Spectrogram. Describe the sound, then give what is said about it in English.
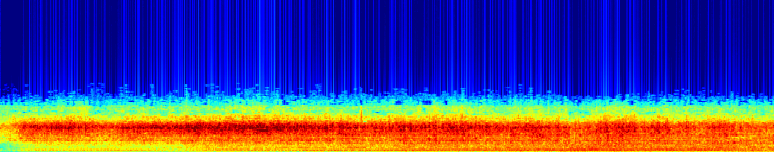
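A small propeller plane's engine roars steadily and loudly, its drone swelling slightly as it builds power for takeoff, with no voices heard. “Well, I guess we can take off. Here we go.”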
